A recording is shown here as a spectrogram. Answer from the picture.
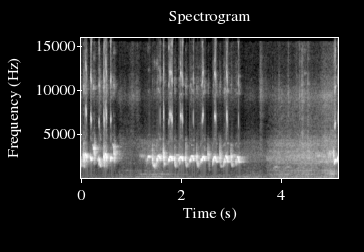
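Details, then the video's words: Sooty-headed bulbul female, in breeding mood, calling to the male as a lure: a short chirp burst, then a longer run of rapid uneven chatter, ending in a soft hiss and one last note. "trucuk Betina memanggil jantan EMOSI BIRAHI"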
